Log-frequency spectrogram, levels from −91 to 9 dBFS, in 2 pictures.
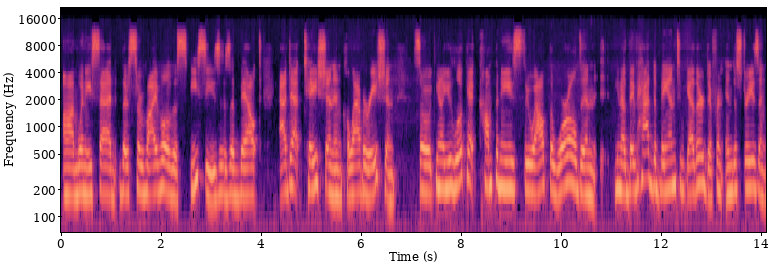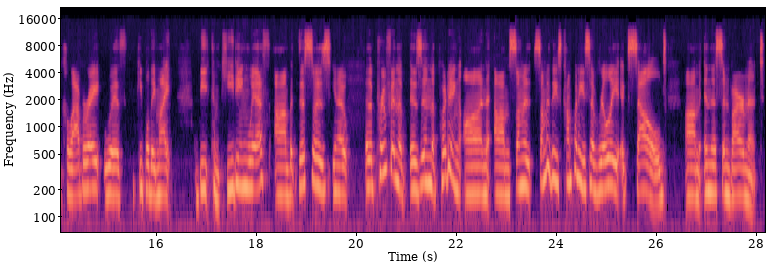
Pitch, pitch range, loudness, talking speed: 190 Hz, 175-210 Hz, -18 LUFS, 155 wpm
